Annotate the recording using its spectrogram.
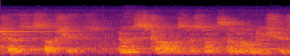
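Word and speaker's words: Strauss: Goron who's kill it Mr straws is pronounced straws I've gone back and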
